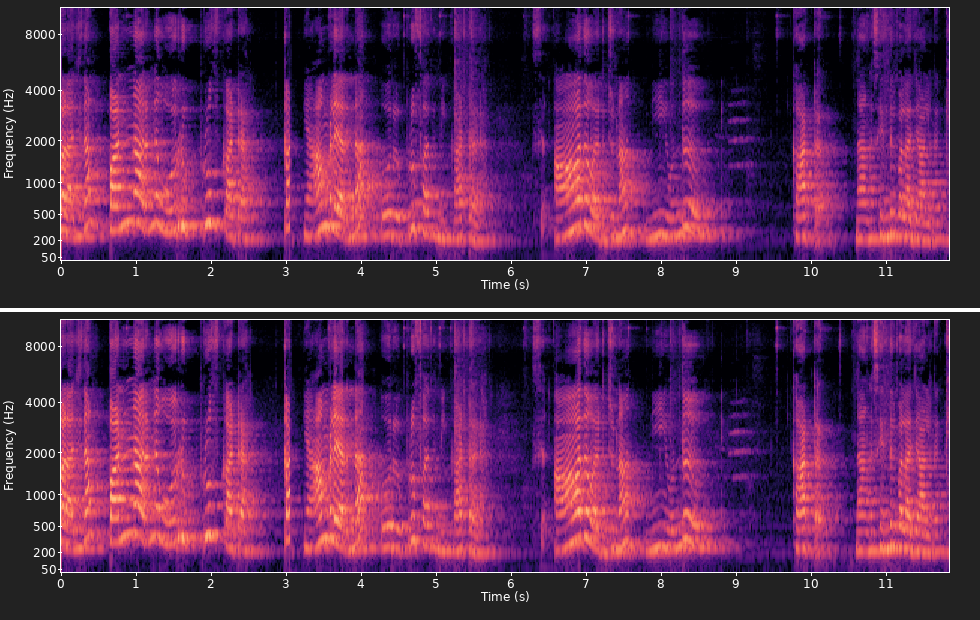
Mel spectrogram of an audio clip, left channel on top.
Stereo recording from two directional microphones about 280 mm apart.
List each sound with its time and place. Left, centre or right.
0.0 s a woman's voice: centre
